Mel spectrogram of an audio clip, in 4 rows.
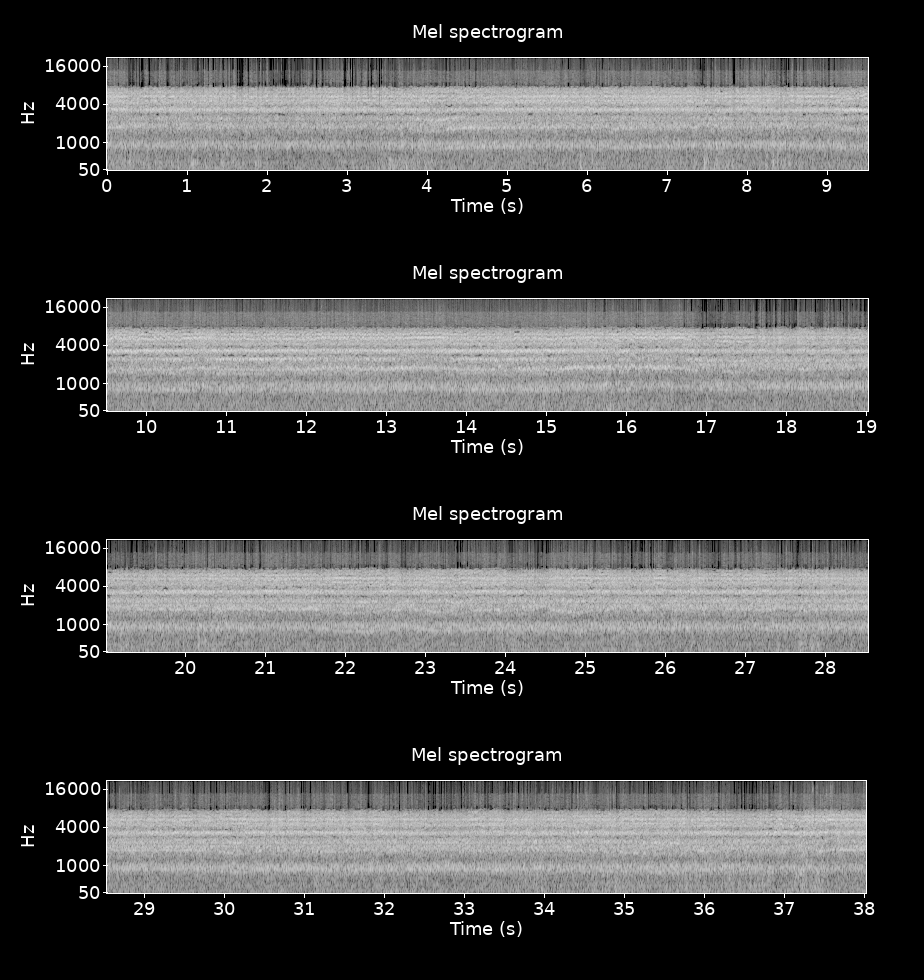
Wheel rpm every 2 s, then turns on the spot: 230, 230, 230, 230, 210, 200, 210, 220, 220, 230, 230, 220, 230, 230, 230, 230, 230, 220, 230.
none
